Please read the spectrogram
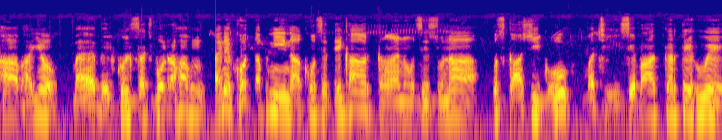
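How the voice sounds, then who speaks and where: This is a cartoonish character voice from a man at medium pitch. He speaks at a fairly slow pace. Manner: gloating, greedy.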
